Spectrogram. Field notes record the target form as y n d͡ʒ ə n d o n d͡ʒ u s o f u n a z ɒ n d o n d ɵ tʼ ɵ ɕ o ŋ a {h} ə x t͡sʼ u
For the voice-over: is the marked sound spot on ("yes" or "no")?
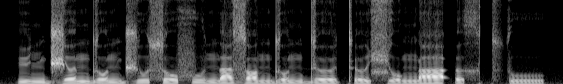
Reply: no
